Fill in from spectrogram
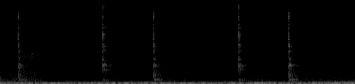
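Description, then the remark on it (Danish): A grandmother's old clock ticks steadily, five sharp clicks spaced about half a second apart in a slightly uneven rhythm, clear over a low background hum. “som jeg faktisk måske burde sende til dig, som er lyden af min mormors gamle ur, som jeg har brugt i en række film også.”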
